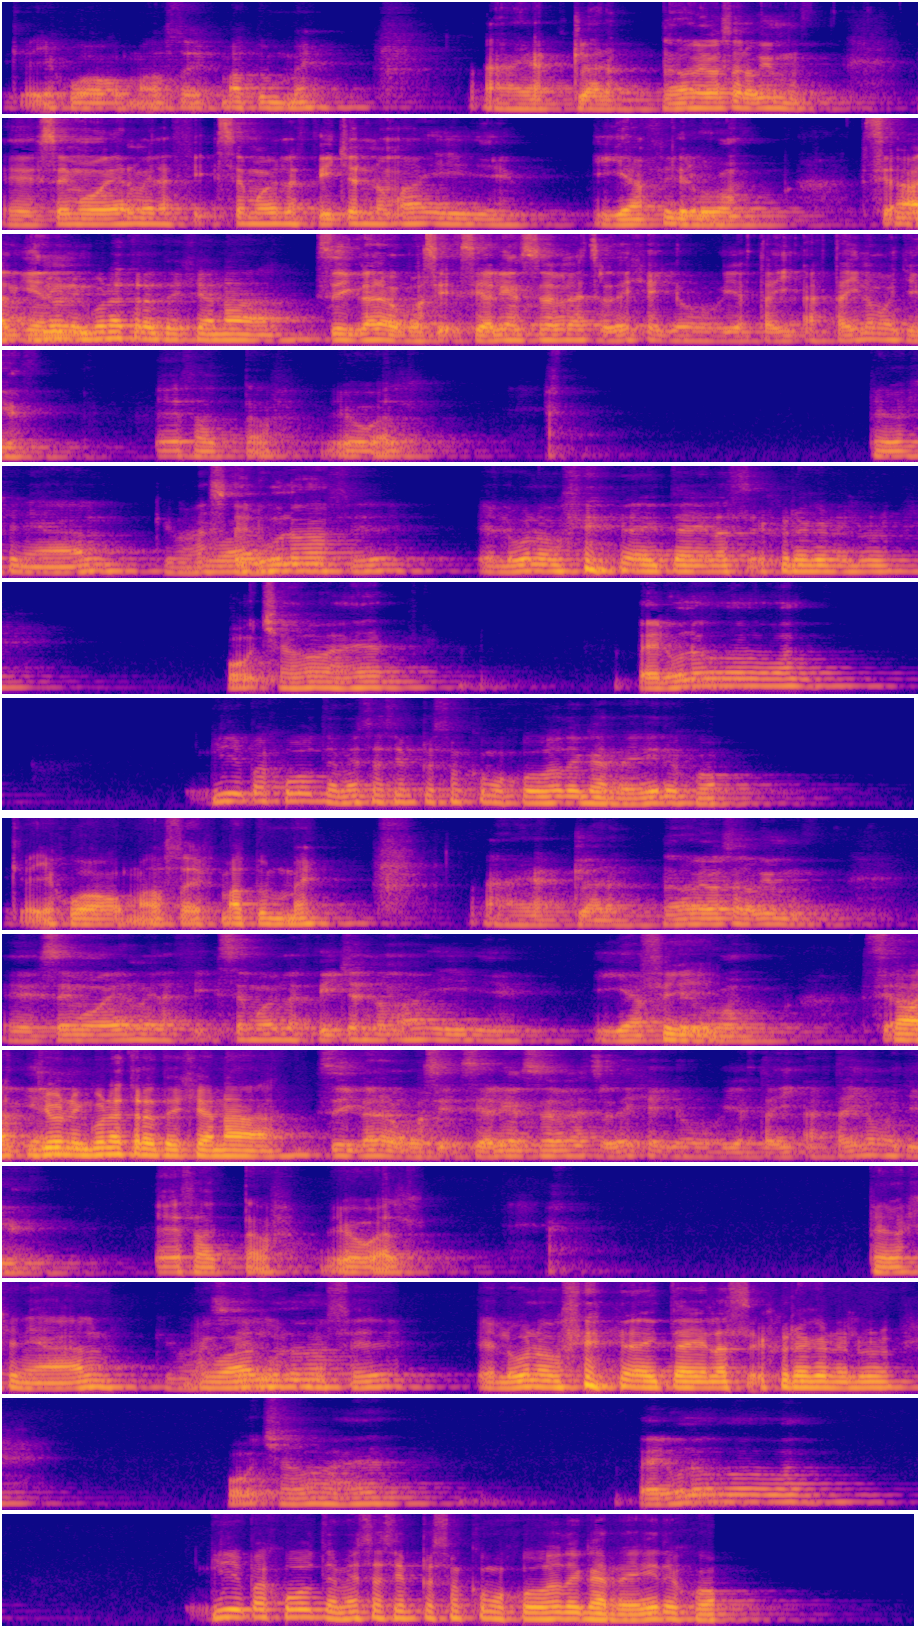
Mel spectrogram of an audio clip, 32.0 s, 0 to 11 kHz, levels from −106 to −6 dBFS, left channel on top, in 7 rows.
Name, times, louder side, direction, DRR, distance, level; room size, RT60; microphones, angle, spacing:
voice 1, 0.1-1.6 1.9-2.0 7.9-8.1 9.0-10.7 14.5-15.8 18.1-18.9 19.2-20.3 20.7-22.8 28.5-31.0, right 5 dB, 50° right, 0.3 m, -31 dB
voice 2, 2.4-4.0 4.6-7.2 7.5-8.3 8.9-9.6 10.8-13.9 19.1-20.0 24.0-24.9 26.1-27.0, left 3 dB, 80° left, 0.8 m, -35 dB
9.8 x 5.3 x 3.2 m
head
